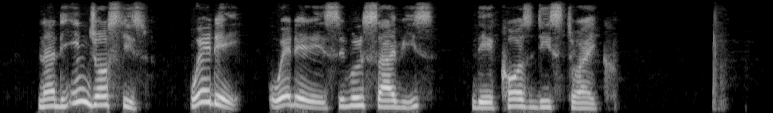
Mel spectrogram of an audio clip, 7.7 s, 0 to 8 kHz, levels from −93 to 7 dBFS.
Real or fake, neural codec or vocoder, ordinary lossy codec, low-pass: real; none; none; none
